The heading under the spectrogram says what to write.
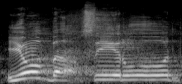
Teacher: Qalqalah apa? Qalqalah sugro, pantulannya kecil.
